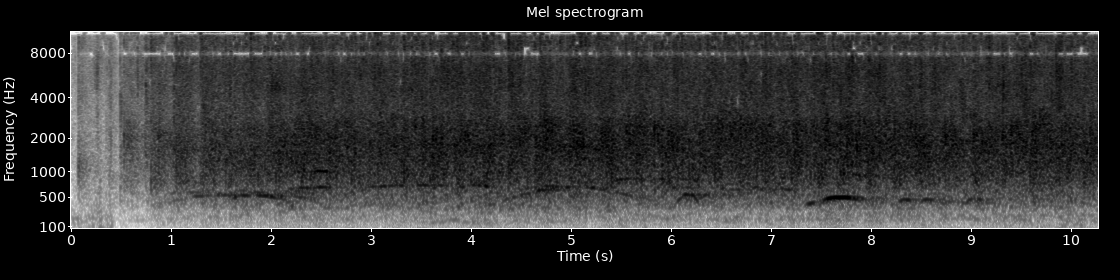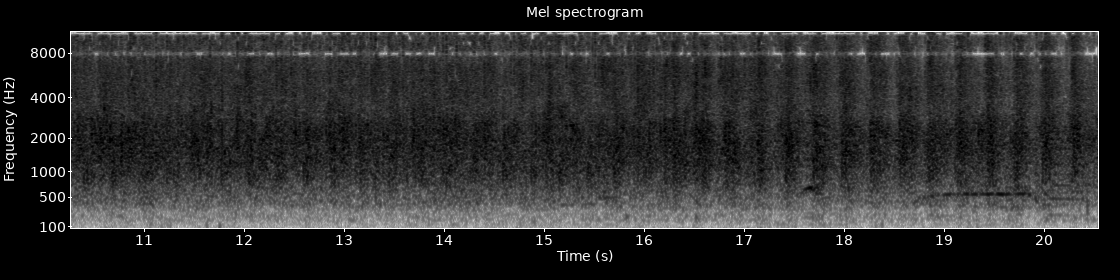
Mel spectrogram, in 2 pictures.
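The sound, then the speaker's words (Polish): A studio audience applauds artists arriving on stage in a radio station's concert studio: loud, dense clapping that swells in over the first couple of seconds, then holds steady and sustained to the end. “Bardzo dziękujemy za tak gorące powitanie artystów na scenie studia imienia Agnieszki Osieckiej.”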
